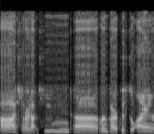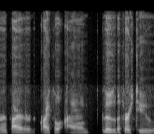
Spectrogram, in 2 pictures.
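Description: A plain, everyday voice with an American accent moves at a moderate pace with fairly even intonation and hardly any pauses, in a dry, close sound with no echo. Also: man, quiet background. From Georgia, US South. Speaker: competitive shooter. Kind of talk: casual interview.

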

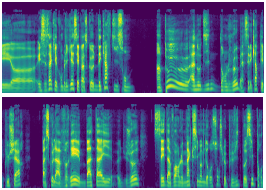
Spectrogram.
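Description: In a normal speaking voice, a man talks at a fairly quick pace with medium pitch and ordinary pitch variation, the recording very clean with a silent background and a dry, close sound with no echo. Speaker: streamer and podcaster. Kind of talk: casual chat.

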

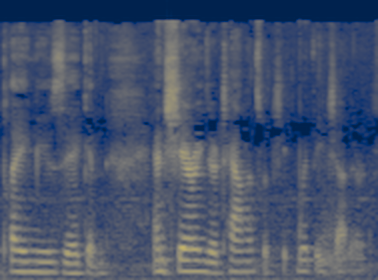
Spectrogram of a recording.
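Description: Amid audible room echo, a woman with an American accent speaks in a very deep, low, dark and mellow voice with fairly even intonation. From Texas, Austin area. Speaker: community arts organizer. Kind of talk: oral history interview.

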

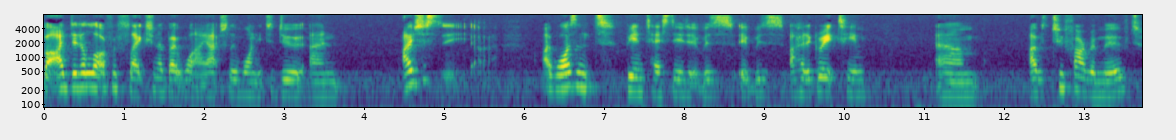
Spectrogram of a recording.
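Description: With a Scottish accent, a woman talks fairly slowly in a fairly low voice, using ordinary pitch variation and long, frequent pauses. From Scotland (Fife). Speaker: managing director. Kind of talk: casual interview.

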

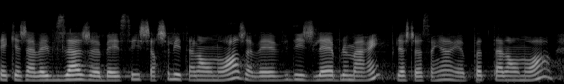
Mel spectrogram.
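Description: This is a normal speaking voice. The pace is fairly quick. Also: woman. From Quebec, Lac-Saint-Jean. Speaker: churchgoer. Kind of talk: testimony. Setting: church.

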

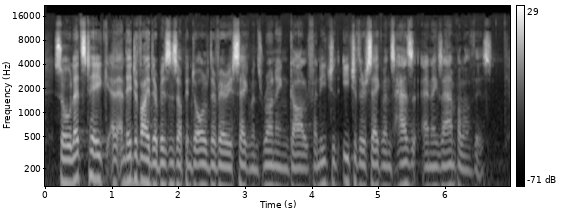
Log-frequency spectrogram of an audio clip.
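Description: A very fast man with an Irish accent, medium in pitch, fairly even in intonation, in a very clean recording with a silent background. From Ireland. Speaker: podcast host. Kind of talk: business podcast discussion.

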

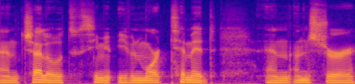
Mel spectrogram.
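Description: A very deep, low-pitched man with a French accent, on a very clean recording with a silent background. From France. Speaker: violist. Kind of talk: interview.

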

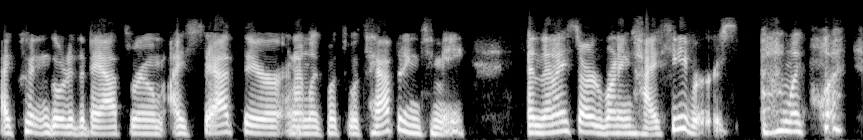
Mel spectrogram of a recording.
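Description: In a normal speaking voice, a woman talks at a fairly quick pace. Her pitch is fairly low, with ordinary pitch variation. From Ohio, US. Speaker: HSCT patient and therapist. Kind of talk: personal testimony in interview.

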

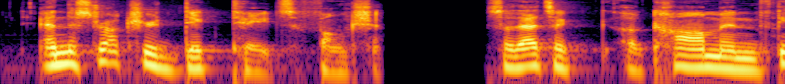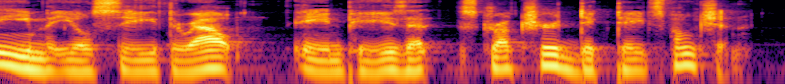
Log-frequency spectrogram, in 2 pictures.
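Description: In a very clean recording with a silent background, a man with an American accent talks at a moderate pace, his medium-pitched, somewhat breathy voice showing ordinary pitch variation. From central New Jersey. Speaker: college professor and podcast host. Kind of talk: educational lecture podcast.

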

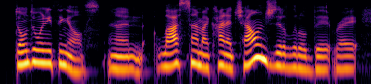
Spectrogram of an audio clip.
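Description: The recording is very clean, with a silent background. A woman with an American accent talks at a very fast pace with lively intonation. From Oregon, US (Keizer). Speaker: student. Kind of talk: casual chat.

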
